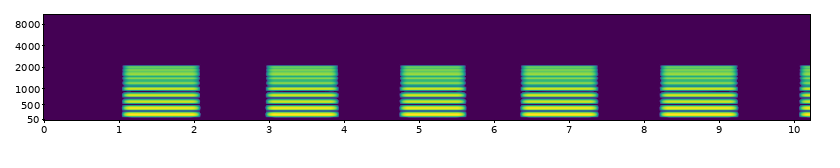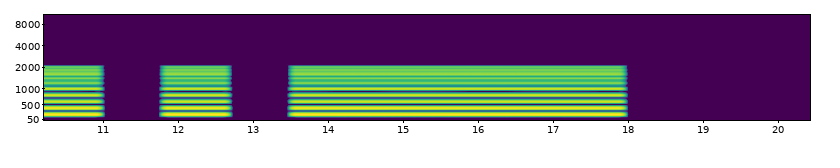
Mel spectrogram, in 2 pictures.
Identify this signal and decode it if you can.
Ship horn signal, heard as a ship's horn, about 200 Hz. 7 short, 1 long. At sea: general emergency alarm.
